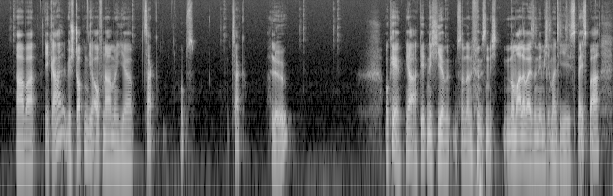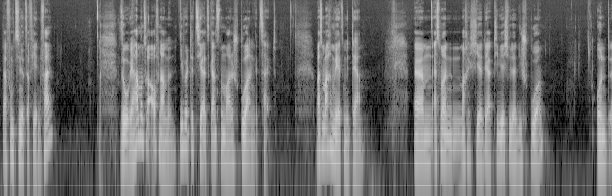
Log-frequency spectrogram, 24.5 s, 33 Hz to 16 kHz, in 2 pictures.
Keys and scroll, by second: 10.6 space.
